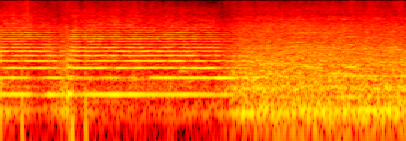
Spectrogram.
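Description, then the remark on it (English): A big tractor in a street parade passes by, sounding a loud, sustained horn blast for over a second before giving way to a broad, rumbling roar of engine and crowd noise. “Another big tractor coming here, and it's Brian Mull.”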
